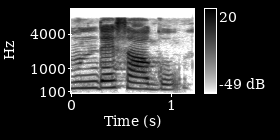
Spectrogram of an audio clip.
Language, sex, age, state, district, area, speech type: Kannada, female, 30-45, Karnataka, Tumkur, rural, read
